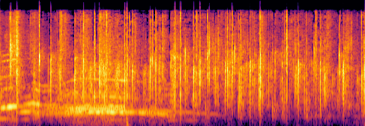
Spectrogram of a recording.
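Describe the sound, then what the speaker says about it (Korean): Audience clapping at a film screening and guest talk in a Seoul cinema, a dense burst of applause that thins into scattered claps, with a brief voice and tone near the start. "박수 부탁드릴게요"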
